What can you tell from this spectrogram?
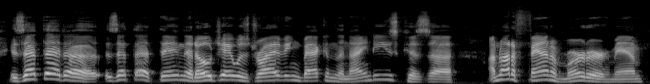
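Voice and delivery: fake-earnest questions meant to provoke; mock innocent teasing. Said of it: "Just kinda messing with this lady".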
